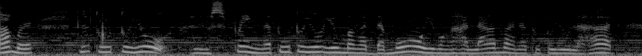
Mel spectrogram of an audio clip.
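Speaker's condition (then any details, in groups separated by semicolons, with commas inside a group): No condition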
